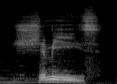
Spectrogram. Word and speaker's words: chemise: And that is spelled C-H-E for echo, M-I-S-E for echo. Chemise.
